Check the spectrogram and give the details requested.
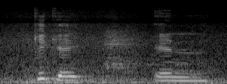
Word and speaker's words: Kiki: everybody yeah anybody who's in R it's either Kiki or Kik okay I didn't know that but Kik Kik in it's spelled k i ke yeah Kiki k i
